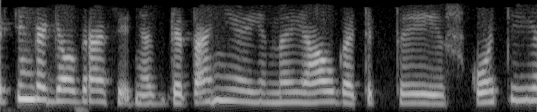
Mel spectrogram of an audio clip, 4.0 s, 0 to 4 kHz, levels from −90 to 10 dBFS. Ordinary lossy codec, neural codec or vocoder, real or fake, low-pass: MP3, 32 kbps; vocoder, 44.1 kHz, 128 mel bands every 256 samples, BigVGAN v2; fake; 3.6 kHz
